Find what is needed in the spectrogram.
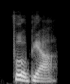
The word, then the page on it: phobia: Indian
